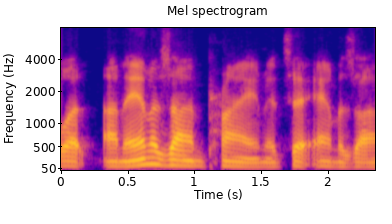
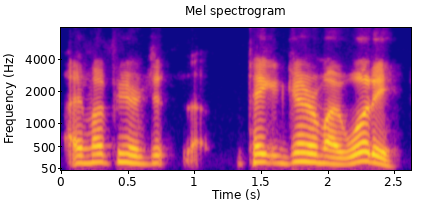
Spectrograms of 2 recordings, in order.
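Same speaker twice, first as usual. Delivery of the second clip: laughing through it, louder at the end; laughing answer; 8 semitones higher, 5 dB louder than usual. Retold or imitated. Man in the tree answering the neighbor, laughing. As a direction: try to say it without cracking up. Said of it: "I said".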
